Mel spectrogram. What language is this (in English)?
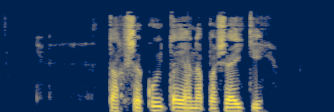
Yanahuanca Pasco Quechua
